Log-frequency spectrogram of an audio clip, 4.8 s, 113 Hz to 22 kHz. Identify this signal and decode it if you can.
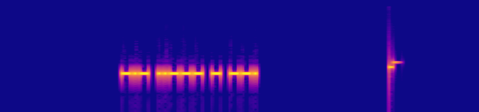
Morse code, heard as a keyed tone, about 40 wpm, 700 Hz. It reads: K2TG
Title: USA Call Signs - 4 Characters - 4x Character Spacing - 40wpm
